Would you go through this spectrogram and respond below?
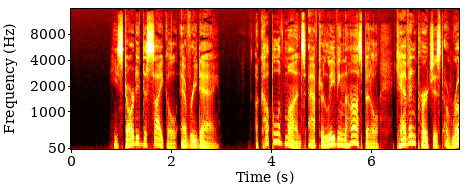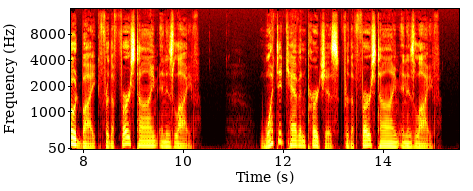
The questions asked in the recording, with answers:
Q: What did Kevin purchase for the first time in his life?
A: Kevin purchased a road bike for the first time in his life.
